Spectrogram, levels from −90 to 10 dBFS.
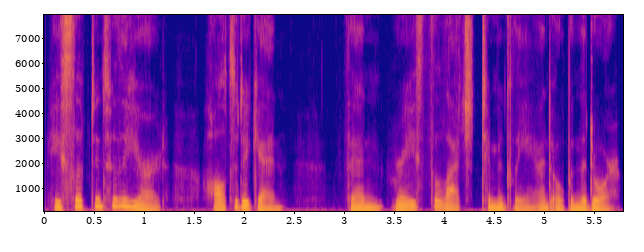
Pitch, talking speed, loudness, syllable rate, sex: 195 Hz, 165 wpm, -16 LUFS, 5.5 syllables/s, female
